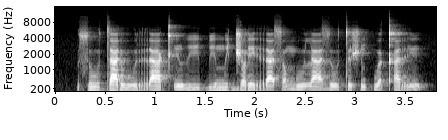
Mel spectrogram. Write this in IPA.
s uː˦ t a˦ ɾ uː˨ r aː˨ kʼ ĩ˨ β iː˦ ɓ i˦ m i˦ d͡ʒ ɔ˦ ɾ i˦˨ r a˨ s ɔ˨ m uː˨ l aː˨ z u˨˦ t ʊ˦ ʃ ĩ˨ kʷ a˦ kʼ a˦ r ĩ˨

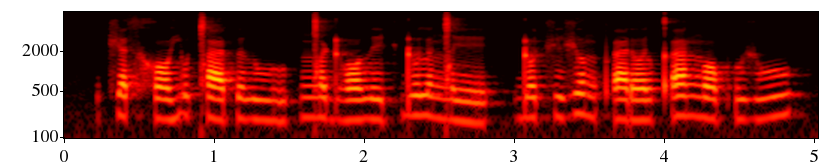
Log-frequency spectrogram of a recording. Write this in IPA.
t͡ʃ a s x ɔ j o ǀ a θ ə ð u | ŋ͡ǀ ʌ ɖʱ ɔ ð e t͡ʃ ɖ o l ʌ ŋ͡ǀ e | ɖ ɔ t͡ʃ ɪ ʒ ʌ ŋ pʼ a ɾ ʌ l kʼ a ŋ ɔ pʼ u ʒ u

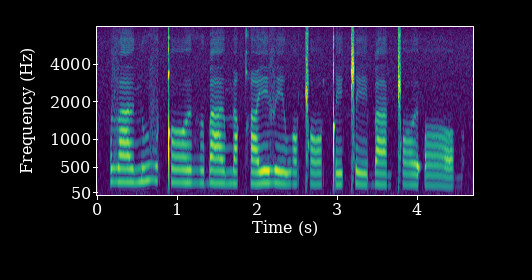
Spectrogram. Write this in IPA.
v aː ə̯ n u v o ǃ ɔː ə̯ ɦ ɤ ɓ aː ə̯ m ɛ qʰ eː v eː w ɔ ǁ ɔː ǃ e ǁ eː ɓ aː ɡ ǁ ɔː ə̯ ʔ ɔː ɡ

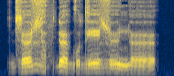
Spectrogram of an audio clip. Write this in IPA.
d͡z œ ɮ a̤ f ɗ œ ɡ o d eː ɮ ø ɲ œː

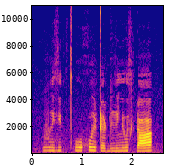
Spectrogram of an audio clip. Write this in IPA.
v i zʲ e k t̪ʰ u χʷ i ʈ e ɖ i lʲ u sʲ ʈ a

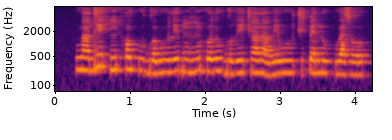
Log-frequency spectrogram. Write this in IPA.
w ã˨ d e˦˨ h ĩ˨ h ɔ˦ kʷ i˨ ɡʷ a˨ w uː˨ l ɪ˦˨ ɓ ũ˨ ŋ ũ˦ h o˦ l uː˦˨ ɡʷ i˨ β eː˦ t͡ʃ ã˦ l ã˨ β e˦ w uː˦˨ t͡ʃ ɪ˦ k͡p ɛ˦ n uː˦ kʷ aː˦ z o˦

